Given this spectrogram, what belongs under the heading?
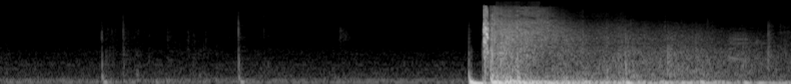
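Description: Flashbang grenade detonating in the VR shooter Onward, a few faint taps and then one sudden loud sharp bang followed by a ringing, slowly fading rumble.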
